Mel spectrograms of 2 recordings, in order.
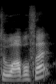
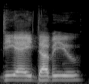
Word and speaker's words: Wobbuffet: find me at - Wobbuffet it's like da W and then just go from there and hope you get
